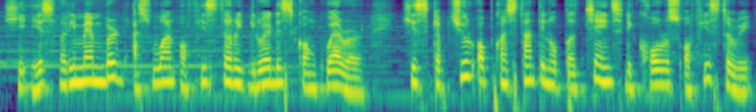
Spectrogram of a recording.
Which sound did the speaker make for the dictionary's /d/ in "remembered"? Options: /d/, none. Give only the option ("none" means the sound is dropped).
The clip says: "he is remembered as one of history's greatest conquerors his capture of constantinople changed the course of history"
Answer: /d/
